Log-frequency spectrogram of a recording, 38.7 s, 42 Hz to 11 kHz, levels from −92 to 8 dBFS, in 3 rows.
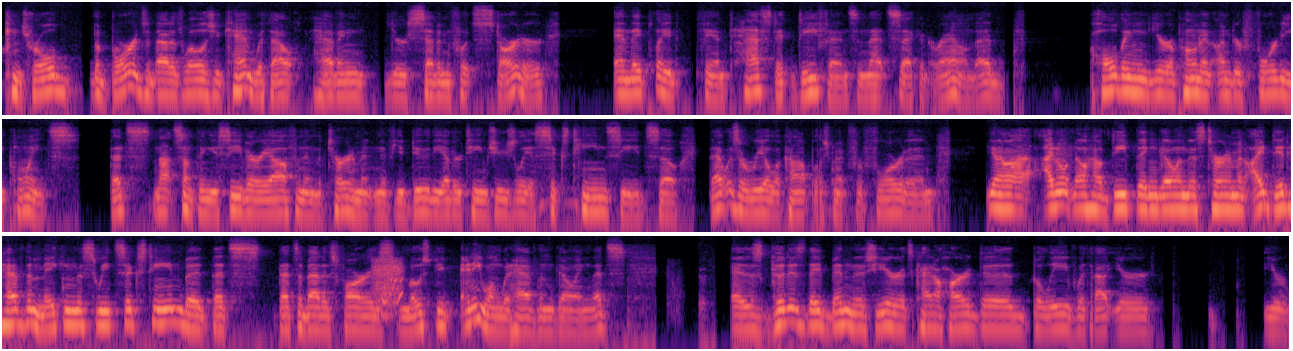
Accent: American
